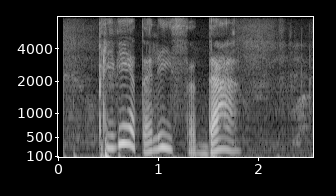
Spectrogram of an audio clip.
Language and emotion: Russian, positive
